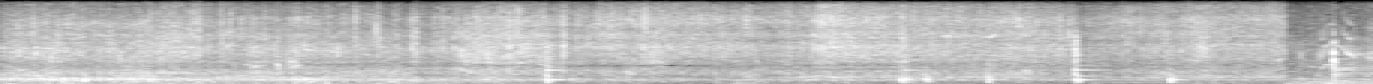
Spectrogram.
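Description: Ground masala paste and onions sizzling in hot oil in a kadai while being stirred with a wooden spatula: a steady frying hiss.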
